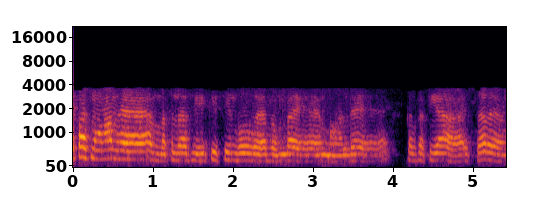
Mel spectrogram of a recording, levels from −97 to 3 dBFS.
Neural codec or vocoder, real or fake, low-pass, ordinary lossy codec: vocoder, 44.1 kHz, 128 mel bands every 512 samples, BigVGAN v2; fake; 3.6 kHz; MP3, 32 kbps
